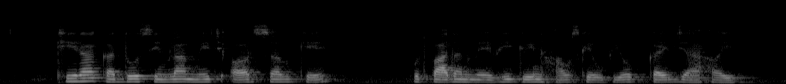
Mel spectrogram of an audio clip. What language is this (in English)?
Magahi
